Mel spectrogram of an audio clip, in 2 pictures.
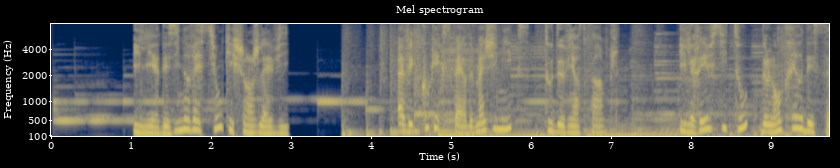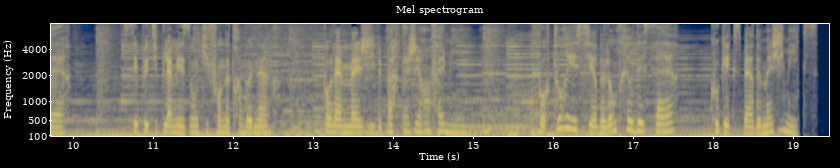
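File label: female, French, PUB TV; MAGIMIX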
